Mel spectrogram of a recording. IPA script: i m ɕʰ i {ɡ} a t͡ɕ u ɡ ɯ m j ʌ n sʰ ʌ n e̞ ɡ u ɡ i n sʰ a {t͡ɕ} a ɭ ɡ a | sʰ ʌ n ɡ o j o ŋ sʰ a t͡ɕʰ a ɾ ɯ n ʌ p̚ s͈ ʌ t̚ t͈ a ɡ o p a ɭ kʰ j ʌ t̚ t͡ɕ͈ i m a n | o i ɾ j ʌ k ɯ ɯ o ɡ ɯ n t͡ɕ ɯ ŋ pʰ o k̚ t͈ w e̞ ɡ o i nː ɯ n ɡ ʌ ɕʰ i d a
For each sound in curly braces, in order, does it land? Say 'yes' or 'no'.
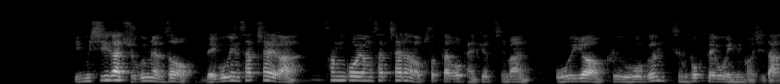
yes, no

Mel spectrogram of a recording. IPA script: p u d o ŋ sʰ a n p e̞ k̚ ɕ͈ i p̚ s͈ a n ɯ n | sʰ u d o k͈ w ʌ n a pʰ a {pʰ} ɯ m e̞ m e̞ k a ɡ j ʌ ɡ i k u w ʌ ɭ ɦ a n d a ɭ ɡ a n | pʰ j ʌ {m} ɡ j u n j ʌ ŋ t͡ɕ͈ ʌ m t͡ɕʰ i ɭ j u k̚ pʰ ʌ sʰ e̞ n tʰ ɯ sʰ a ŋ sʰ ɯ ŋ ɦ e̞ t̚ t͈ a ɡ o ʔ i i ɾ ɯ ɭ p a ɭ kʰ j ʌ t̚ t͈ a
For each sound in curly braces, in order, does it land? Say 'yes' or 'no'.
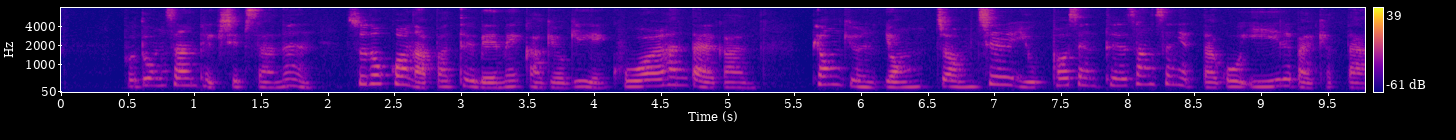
no, no

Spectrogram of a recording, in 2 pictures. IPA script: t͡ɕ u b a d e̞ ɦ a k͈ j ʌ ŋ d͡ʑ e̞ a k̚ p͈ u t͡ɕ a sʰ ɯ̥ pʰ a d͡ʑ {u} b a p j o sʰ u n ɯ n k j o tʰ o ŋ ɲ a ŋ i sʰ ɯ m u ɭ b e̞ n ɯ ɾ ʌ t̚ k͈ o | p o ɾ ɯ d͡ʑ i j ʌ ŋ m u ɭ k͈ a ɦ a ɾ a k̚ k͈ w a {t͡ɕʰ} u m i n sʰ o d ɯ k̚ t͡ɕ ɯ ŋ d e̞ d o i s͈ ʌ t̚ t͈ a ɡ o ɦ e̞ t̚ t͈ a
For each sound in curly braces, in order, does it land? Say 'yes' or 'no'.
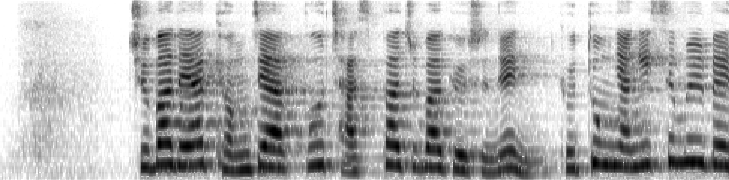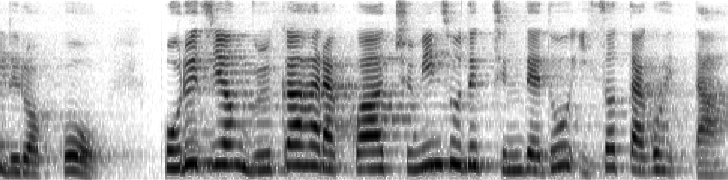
yes, no

